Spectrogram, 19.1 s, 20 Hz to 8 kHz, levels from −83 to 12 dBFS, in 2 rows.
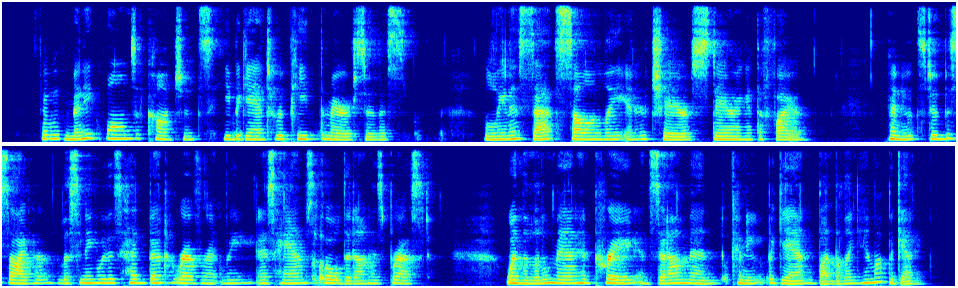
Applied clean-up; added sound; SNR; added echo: neural mask model DeepFilterNet 3.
